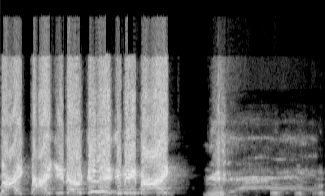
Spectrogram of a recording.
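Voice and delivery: shrill, very high, very slow, drawn-out scream. Retelling sports radio hosts arguing on air: imitating Mad Dog screaming. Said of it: "screaming at each other".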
